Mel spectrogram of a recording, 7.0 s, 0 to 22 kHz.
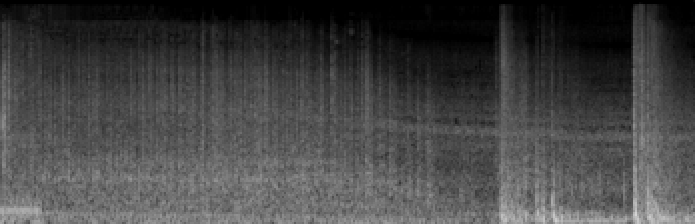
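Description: A tank cannon fires in the Roblox game Multicrew Tank Combat 4: two sharp, loud blasts about a second and a half apart, rising over a steady low engine rumble.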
